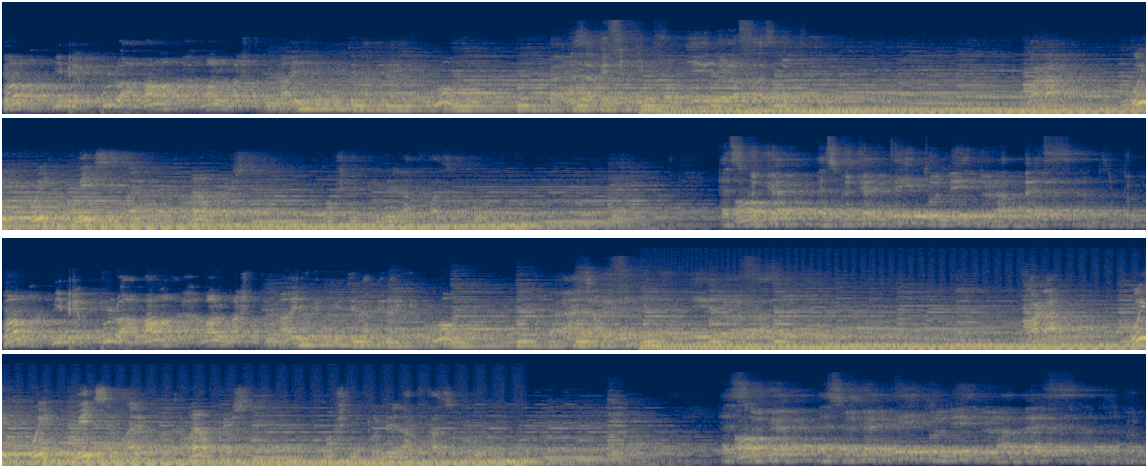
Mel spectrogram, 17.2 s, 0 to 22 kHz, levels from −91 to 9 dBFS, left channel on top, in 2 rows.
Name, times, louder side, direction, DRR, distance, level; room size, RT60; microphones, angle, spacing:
voice 1, 0.0-3.5 4.2-4.5 7.6-8.0 8.4-10.4 11.0-12.3 14.1-14.4, right 1 dB, 45° right, 3 dB, 2.9 m, -23 dB
sound 1, 1.9-13.3, equal, 85° right, 5.9 m, -28 dB
voice 2, 4.0-6.3 14.0-17.0, left 1 dB, 45° left, 0 dB, 6.0 m, -26 dB
sound 2, 4.8-12.5, right 1 dB, 65° right, 1.2 m, -23 dB
25.5 x 21.0 x 7.8 m, 2.8 s
head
